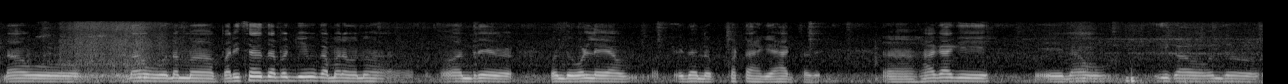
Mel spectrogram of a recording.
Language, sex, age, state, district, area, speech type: Kannada, male, 45-60, Karnataka, Udupi, rural, spontaneous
